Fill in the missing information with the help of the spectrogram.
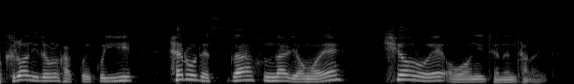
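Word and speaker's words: Ἡρῴδης: 중동의 이야기 그 이런데 헬라어로는 헤로데스 헤로데스 헤로데스 어이 헤로데스 또 헤로디아 뭐 이렇게 되는데요 헤로데스 하다 보면 좀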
